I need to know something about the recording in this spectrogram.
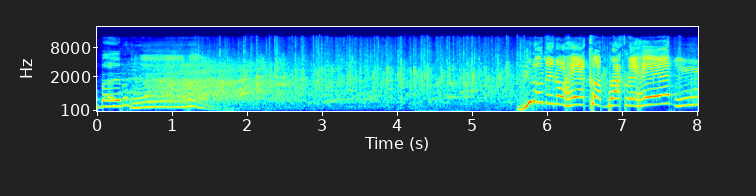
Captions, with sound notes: (audience laughing) (audience clapping) You don't need no headcap broccoli head.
